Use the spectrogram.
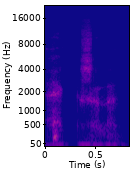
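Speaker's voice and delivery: soft breathy whisper; whispered very quietly. A narrator's reading. Scipio whispering to Prosper, very quietly. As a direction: barely whisper his name.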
